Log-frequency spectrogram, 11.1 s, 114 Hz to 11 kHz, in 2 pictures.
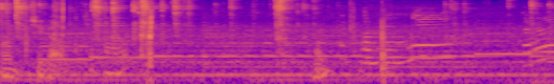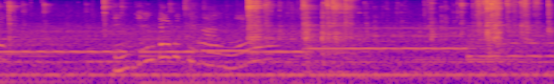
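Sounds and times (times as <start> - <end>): metallic clinks of wire cage: 0.0 - 3.3, 4.2 - 11.0
steady background hum: 0.0 - 11.0.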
